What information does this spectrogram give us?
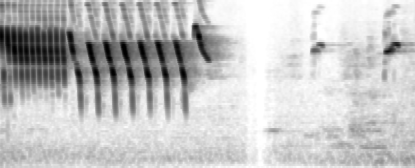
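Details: Old canary in song on a sunny morning, phone-recorded: a very rapid, high trill shifts into a slower series of dropping notes and then stops, leaving near silence with two faint chirps.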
